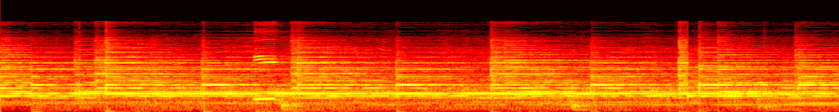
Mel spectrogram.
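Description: Church bells ringing, struck again every second or two, with each stroke ringing on into the next.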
